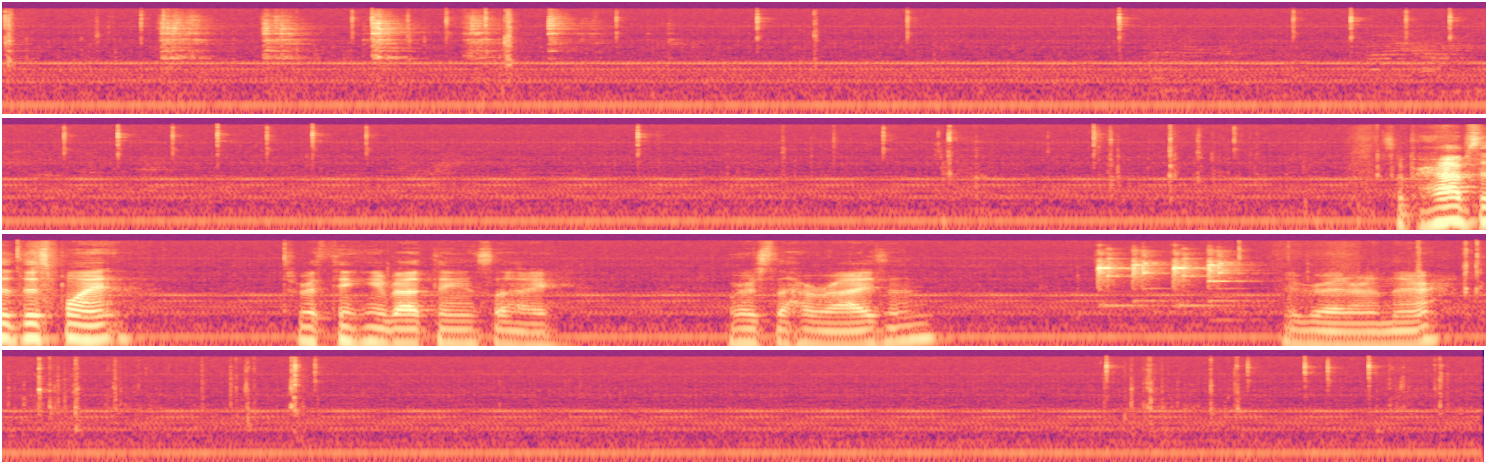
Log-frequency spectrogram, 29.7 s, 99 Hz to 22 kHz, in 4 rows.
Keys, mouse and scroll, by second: 0.1 click, 0.8 right click, 1.9 click, 2.1 click, 2.4 click, 3.8 click, 5.6 click, 7.3 click, 8.0 click, 8.5 click, 9.0 click, 10.6 click, 12.9-14.9 click, 14.0 click, 14.8-18.0 drag, 21.0 click, 22.5 b, 23.0 middle click, 23.1 middle click, 25.5 scroll, 27.8 click, 28.3 x, 28.8 click, 29.1 click.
